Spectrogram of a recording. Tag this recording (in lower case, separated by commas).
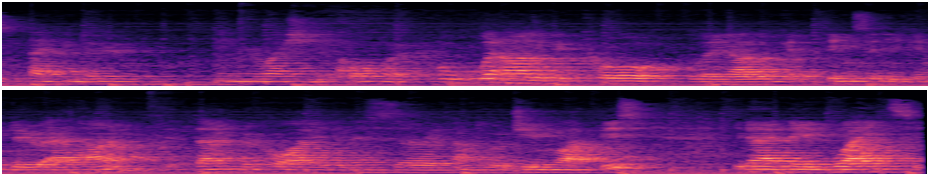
music, inside a large room or hall, speech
